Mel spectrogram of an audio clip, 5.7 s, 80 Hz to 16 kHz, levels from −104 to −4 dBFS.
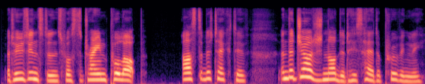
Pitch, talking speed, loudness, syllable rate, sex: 215 Hz, 190 wpm, -19 LUFS, 6.7 syllables/s, female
